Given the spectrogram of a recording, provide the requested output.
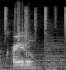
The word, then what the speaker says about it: Credle: So guys, again, my name is uh Cradle. Now, I know it's pronounced like a A, but it's spelled C R E D L E.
